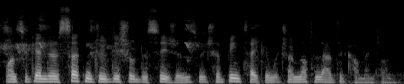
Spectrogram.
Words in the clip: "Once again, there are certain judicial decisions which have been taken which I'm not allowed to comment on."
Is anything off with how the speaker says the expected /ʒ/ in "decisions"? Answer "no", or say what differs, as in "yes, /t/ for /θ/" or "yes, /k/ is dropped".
no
